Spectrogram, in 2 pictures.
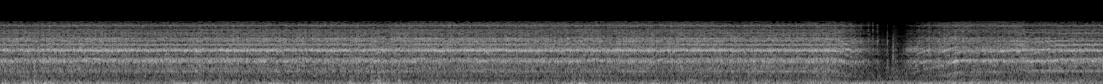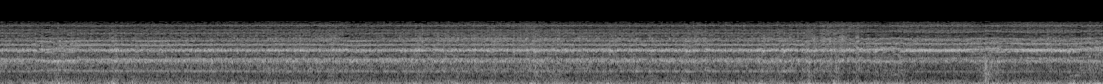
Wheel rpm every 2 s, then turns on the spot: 160, 160, 160, 160, 100, 160, 160, 160, 160, 160, 160.
none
